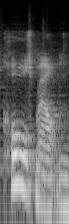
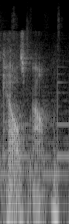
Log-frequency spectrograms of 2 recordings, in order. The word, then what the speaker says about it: Cowles Mountain: And of course, one of the most popular is Cowles Mountain, which is actually pronounced Coles Mountain, but everybody calls it Cowles Mountain.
